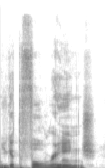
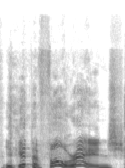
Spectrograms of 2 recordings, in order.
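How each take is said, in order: First: Voice cracking. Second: High squeaky mimic of a cracked voice; mock voice crack. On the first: Real, not acted. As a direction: voice cracks mid-phrase. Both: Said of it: "my voice cracked".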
